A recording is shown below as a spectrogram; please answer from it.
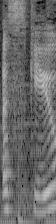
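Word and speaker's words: Asque: this envelope clutch style the brand is called askew i think but it's spelled like a little like weird a-s-q-u-e so it's kind of like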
